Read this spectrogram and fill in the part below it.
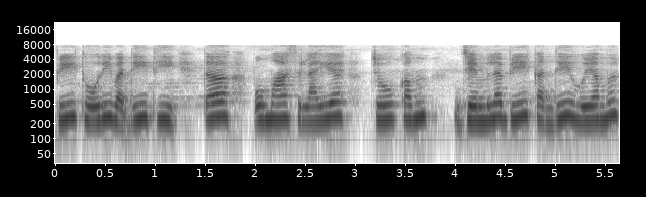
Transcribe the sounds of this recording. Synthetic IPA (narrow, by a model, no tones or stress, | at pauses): bʱɪt̪ʰoːɾiʋɐɗit̪ʰit̪ɐpoːmãsɪlaːiːə | d͡ʑoːkɐmd͡ʑẽːmlə̆bʱɪkɐ̃nd̪iɦʊjəmɪ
